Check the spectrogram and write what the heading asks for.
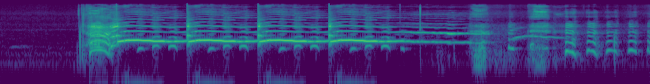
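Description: A woman's high-pitched scream, held steady for about four seconds from about a second in, then breaking into short, quick bursts of laughter.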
